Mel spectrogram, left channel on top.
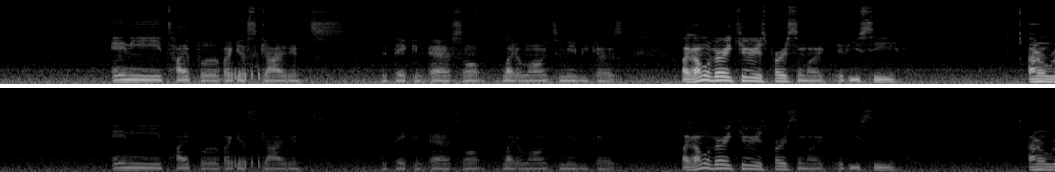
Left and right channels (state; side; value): quieter; right; 13.8 dB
